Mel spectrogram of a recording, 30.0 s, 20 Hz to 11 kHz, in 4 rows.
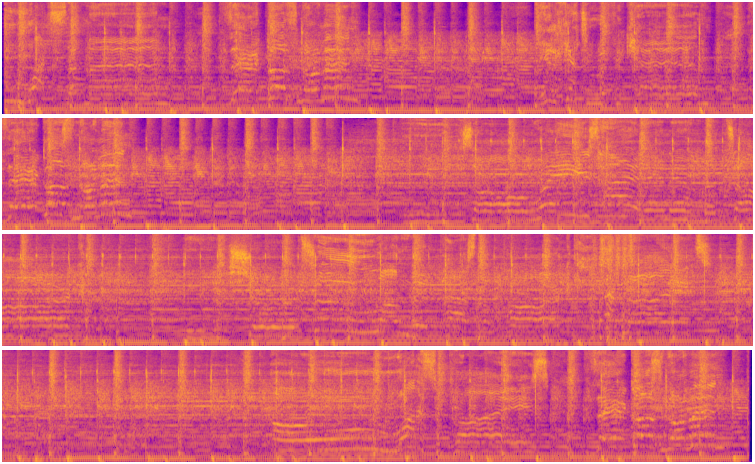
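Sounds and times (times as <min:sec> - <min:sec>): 
undertones: 0:00.0 - 0:30.0.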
